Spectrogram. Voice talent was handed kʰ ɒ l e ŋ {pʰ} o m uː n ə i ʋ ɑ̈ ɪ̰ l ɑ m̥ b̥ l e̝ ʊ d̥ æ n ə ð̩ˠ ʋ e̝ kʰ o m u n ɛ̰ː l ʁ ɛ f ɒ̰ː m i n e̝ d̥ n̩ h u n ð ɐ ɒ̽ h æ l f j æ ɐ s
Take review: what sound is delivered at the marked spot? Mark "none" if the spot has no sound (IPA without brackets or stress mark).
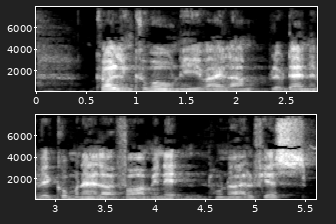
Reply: kʰ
